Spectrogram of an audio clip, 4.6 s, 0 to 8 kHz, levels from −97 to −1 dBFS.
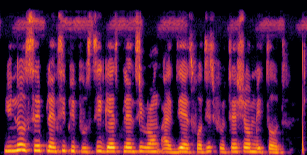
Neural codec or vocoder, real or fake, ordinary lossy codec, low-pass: none; real; none; 7.2 kHz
